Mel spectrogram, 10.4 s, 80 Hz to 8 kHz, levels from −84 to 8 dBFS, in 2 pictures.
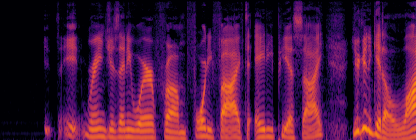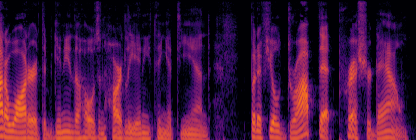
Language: English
